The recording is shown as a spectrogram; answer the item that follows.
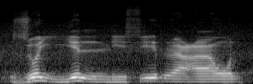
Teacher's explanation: Pada ayat yang ke-37 Zuyyina li fir'aun, idgham nun fil lam, diidghamkan nun pada lam maka menjadi zuyyil li fir'aun.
